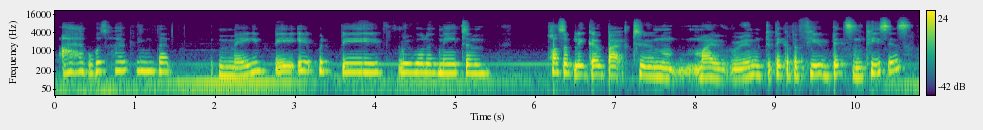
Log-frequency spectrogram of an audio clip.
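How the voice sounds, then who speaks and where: A man's voice: high voice, takes it slowly, mellow, faint music behind, voice pushed up, rough recording. A man playing a nervous, evasive vault engineer in a tabletop game, hesitant and apologetic. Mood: nervous, sheepish.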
